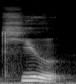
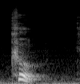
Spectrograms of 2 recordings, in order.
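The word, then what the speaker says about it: 九: For example, number 4, shi instead of yon. Sichi for number 7 instead of nana. And kyu for number 9 instead of ku.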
